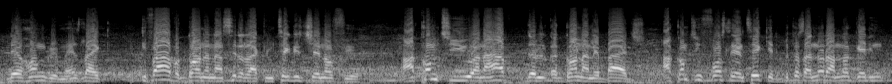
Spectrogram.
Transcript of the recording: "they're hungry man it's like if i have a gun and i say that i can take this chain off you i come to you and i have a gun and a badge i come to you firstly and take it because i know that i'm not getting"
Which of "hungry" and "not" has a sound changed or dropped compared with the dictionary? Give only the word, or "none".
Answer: none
